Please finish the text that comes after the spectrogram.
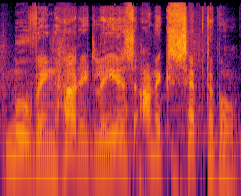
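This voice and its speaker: An actor playing a haughty, pompous aristocrat in an anime-style game, formal and condescending. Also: male voice, a little high, expressive, normal speed, fairly bright tone. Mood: smug. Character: haughty, pompous male aristocrat of a fallen noble clan. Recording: faint background music.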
